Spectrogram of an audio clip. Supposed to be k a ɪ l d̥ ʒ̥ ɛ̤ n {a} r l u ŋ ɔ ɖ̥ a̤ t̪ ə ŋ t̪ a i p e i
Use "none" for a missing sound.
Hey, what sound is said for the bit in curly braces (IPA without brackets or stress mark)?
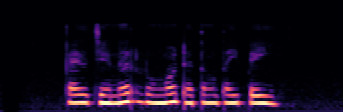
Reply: ə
